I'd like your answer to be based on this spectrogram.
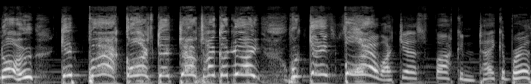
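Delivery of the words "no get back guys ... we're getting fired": put-on screaming, much higher pitch. Talking about paintball, the speaker retells how they screamed orders at the players, mock-screaming. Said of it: "Why are you screaming?".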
